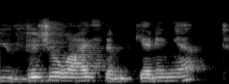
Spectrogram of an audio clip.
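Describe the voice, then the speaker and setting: At a very slow pace, a woman speaks at a medium pitch with very wide pitch swings. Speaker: spiritual teacher giving a talk. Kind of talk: spiritual discourse.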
